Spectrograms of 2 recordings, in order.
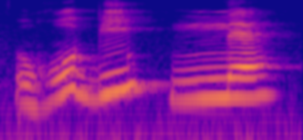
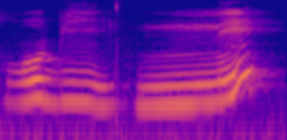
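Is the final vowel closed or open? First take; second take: open; closed. First: The final vowel is an open è sound. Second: The final vowel is a closed é sound. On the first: This is how other regions pronounce it. "dans d'autres régions, on va le prononcer robinet" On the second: This is the speaker's own regional pronunciation. "Moi, je le prononce robinet"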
